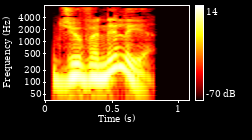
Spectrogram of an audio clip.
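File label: "juvenilia", British English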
